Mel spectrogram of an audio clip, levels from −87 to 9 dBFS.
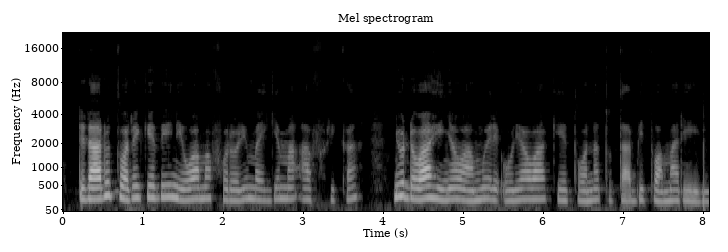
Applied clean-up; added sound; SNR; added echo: none; none; none; none.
